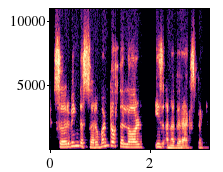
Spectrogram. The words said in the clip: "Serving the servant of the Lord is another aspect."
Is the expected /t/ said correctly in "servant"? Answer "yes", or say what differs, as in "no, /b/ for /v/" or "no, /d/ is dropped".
yes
